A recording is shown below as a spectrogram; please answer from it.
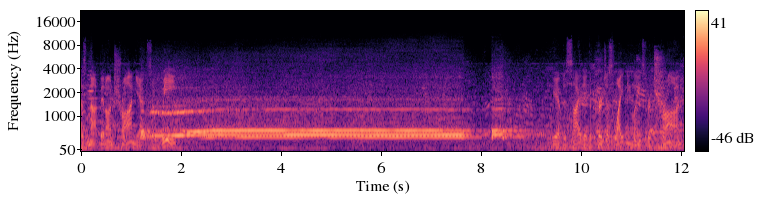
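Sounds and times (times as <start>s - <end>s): steam whistle blast: 1.2s - 8.9s.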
